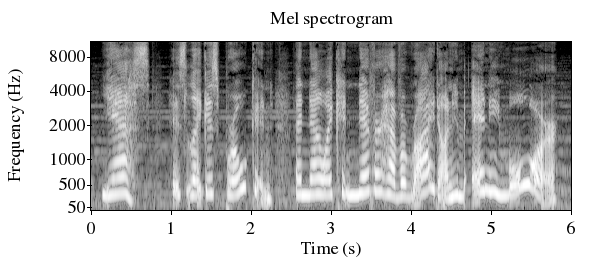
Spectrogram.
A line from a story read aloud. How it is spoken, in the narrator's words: sobbed Dave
